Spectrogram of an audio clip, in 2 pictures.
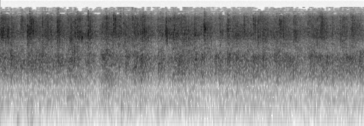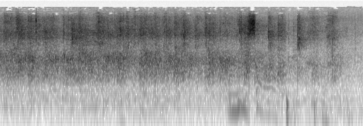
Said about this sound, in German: Kommt einmal nach vorne, damit alle euch sehen können, wer eingeschult wird. Und alle geben sie einen kräftigen Applaus für euch.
